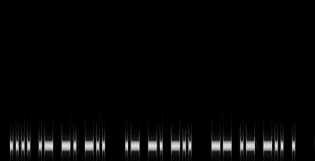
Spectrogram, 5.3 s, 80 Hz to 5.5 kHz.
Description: Morse code, heard as a keyed tone, about 25 wpm, 600 Hz. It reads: HAND AND MADE
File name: the old man and the sea part 1 25wpm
